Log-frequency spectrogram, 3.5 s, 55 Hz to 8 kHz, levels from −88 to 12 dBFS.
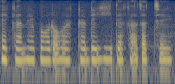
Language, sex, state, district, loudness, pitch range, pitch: Bengali, female, West Bengal, Cooch Behar, -16 LUFS, 225-235 Hz, 230 Hz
